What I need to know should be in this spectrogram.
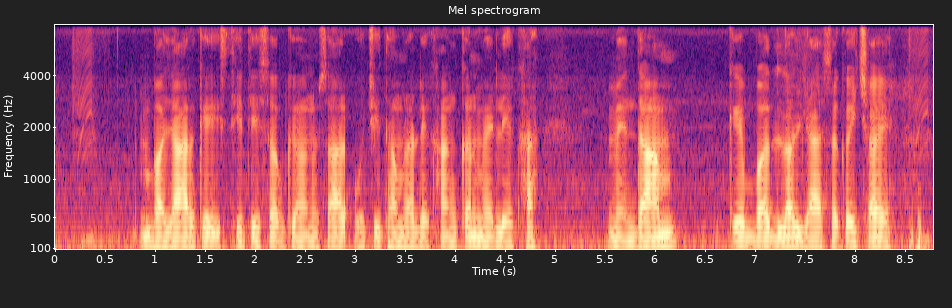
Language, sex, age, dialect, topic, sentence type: Magahi, male, 25-30, Western, banking, statement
